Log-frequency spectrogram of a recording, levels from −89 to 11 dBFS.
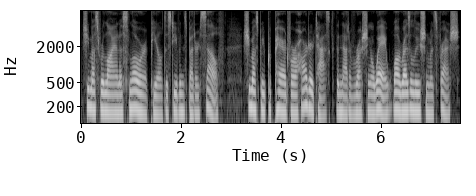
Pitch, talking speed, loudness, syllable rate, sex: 165 Hz, 220 wpm, -17 LUFS, 5.7 syllables/s, female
